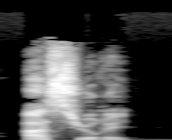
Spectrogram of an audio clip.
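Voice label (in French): "assure", French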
